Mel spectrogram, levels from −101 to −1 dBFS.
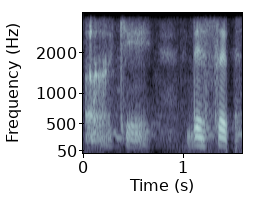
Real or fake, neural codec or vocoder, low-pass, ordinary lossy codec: real; none; 3.6 kHz; none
